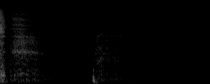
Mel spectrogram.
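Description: A man's sigh-like exhale that fades out over the first half second, followed about a second in by a short, faint breath.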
